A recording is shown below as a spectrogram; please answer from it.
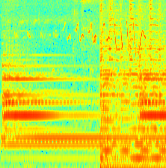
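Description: A church bell tolls once and its ring hangs and slowly fades. About a second and a half in, film score music with a deep bass comes in over it.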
